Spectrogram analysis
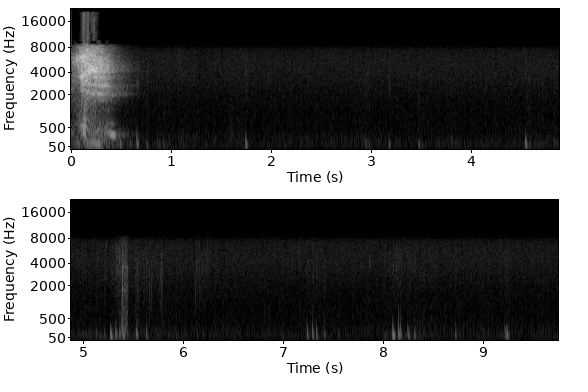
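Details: Single sharp, hissing sneeze at the start, followed by quiet rustling and faint clicks in a small room.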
